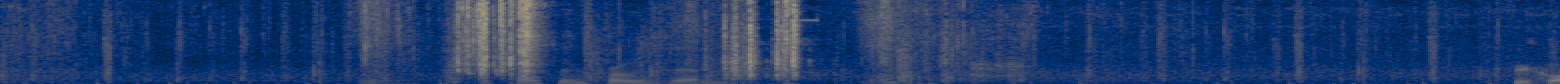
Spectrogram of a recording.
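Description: Footsteps patter quickly on grass and pavement.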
